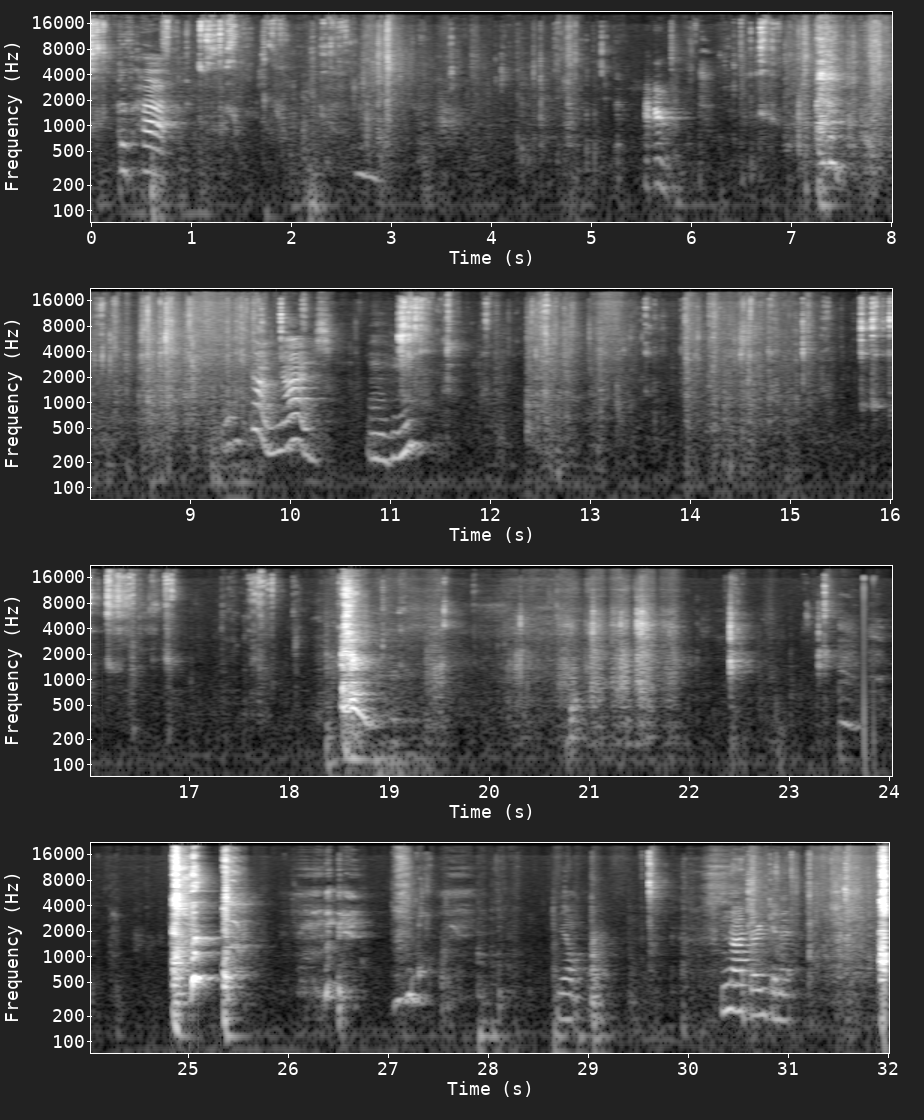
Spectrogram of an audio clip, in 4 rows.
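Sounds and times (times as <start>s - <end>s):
child coughing: 7.2s - 7.8s, 18.6s - 19.1s, 24.9s - 25.8s.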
